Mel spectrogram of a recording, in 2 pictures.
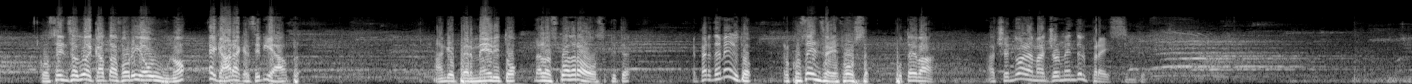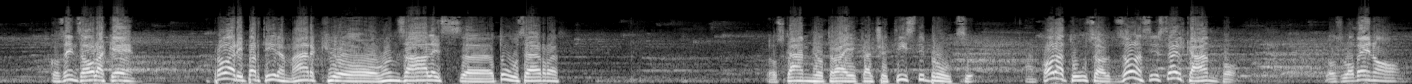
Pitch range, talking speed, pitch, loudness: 145-200 Hz, 105 wpm, 170 Hz, -8 LUFS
